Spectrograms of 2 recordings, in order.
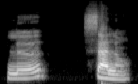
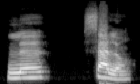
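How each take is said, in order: The two takes are said the same way.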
